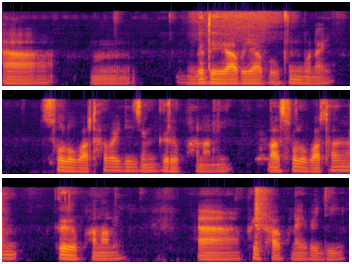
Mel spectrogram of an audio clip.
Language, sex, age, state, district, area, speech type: Bodo, male, 45-60, Assam, Kokrajhar, urban, spontaneous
